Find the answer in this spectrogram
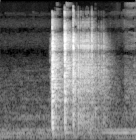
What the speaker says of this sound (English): So I'm going to roll some dice.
